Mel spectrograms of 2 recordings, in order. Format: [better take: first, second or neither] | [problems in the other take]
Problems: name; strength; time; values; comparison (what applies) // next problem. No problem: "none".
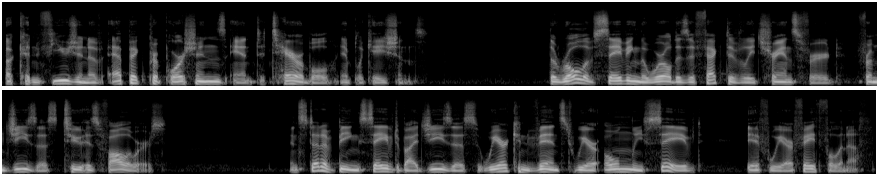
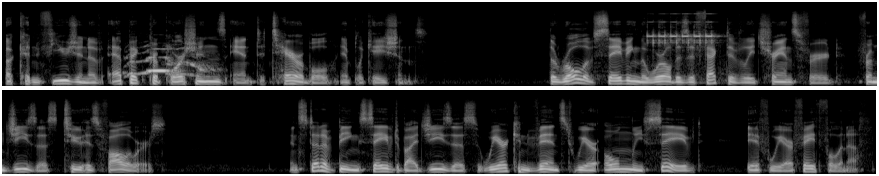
first | dog barking; loud; at 1.5 s; peak 4 dB above the speech // alarm; loud; at 6.5 s; peak 3 dB above the speech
